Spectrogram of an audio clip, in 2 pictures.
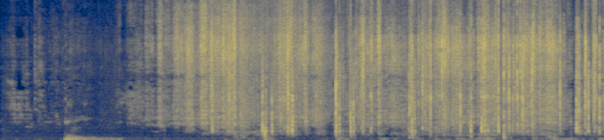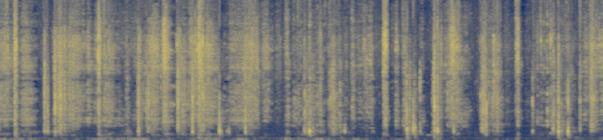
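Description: A molded block of red sand crumbled in the hands over a basin of loose sand. A dull thump comes about a second in, then steady gritty crunching and crackling with sharp cracks as the block breaks and grains fall.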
